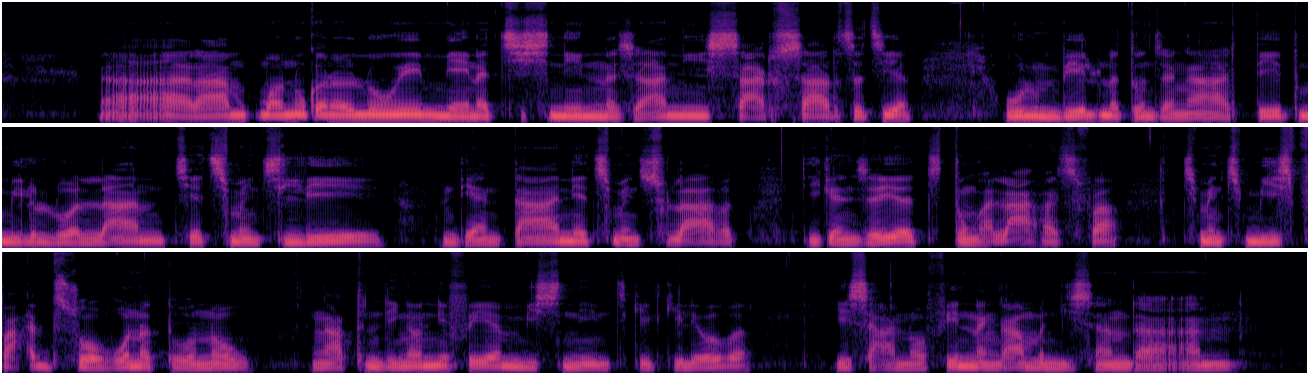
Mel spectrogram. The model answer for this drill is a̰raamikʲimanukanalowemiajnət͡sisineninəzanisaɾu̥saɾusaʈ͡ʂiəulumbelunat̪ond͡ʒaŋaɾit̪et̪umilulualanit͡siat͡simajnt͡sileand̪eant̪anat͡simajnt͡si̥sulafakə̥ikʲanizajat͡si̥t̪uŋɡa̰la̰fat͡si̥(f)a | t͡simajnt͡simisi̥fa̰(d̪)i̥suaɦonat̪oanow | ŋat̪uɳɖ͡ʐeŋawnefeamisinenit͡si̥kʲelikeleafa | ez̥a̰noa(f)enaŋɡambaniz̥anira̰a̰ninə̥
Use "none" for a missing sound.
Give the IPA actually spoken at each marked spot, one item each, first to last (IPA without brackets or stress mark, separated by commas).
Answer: f, d̪, f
